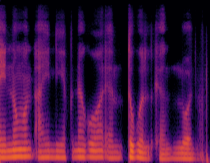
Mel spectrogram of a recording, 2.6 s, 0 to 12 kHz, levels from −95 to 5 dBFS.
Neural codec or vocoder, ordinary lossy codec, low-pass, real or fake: codec, 24 kHz, 0.9 kbps, WavTokenizer, large speech release; none; 10.8 kHz; fake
